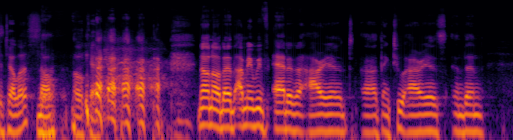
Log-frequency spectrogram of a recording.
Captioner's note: laughter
